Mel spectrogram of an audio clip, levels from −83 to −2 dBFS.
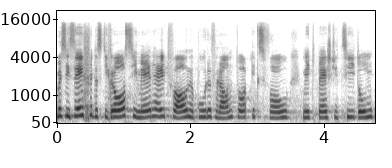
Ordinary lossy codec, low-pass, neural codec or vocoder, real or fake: none; 14.4 kHz; codec, 32 kHz, 1.9 kbps, SNAC; fake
